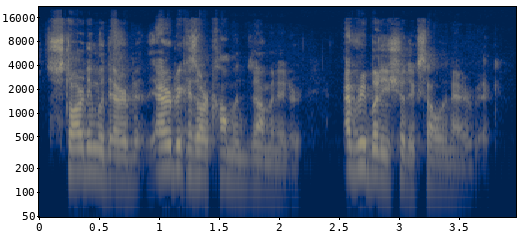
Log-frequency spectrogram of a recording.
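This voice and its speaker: A man's voice: a little high, lively intonation, very fast. A man giving a motivational religious lecture, emphatic and blunt, firing rhetorical questions and teasing his listeners. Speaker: Islamic lecturer.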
